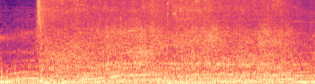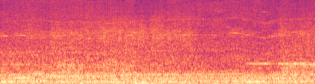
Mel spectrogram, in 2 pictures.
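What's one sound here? Racing vehicles whine and roar as they speed along a track.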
